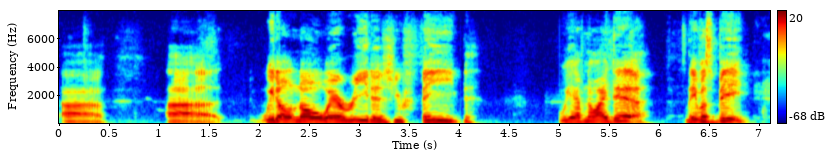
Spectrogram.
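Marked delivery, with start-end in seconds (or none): 2.0-6.8 acted, high-pitched yelled delivery. In the story, facing the rasping figure, the character is yelling back. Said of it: "yell back".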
